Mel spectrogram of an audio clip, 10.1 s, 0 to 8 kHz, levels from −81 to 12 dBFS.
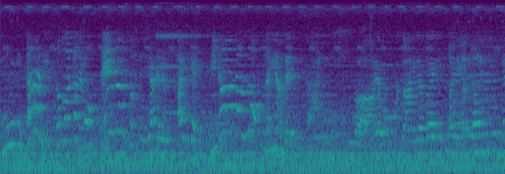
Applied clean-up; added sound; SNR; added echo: none; Insect; 3 dB; reverberation time 0.9 s.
